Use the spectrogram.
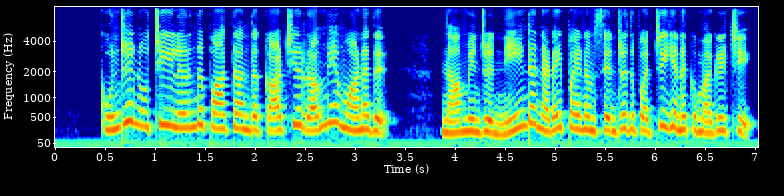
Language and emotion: Tamil, happy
